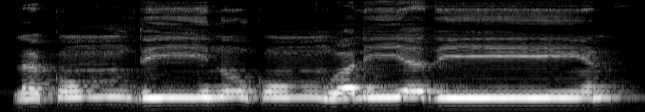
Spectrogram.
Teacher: واو زبر و لام زیر لی ولی زبر یا ولی دال یا زیر دی ولی دی نون زیر نی ولی دینی. نون کو وقف میں ساکن پڑھیں گے.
